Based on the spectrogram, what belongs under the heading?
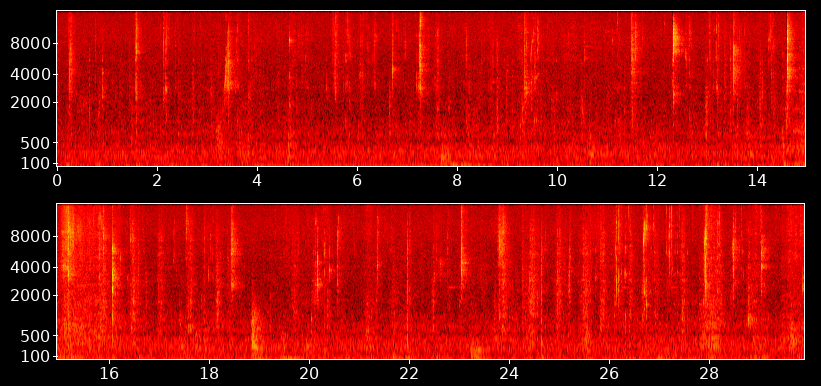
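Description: Close-miked chewing and biting of hilsa fish biryani, with frequent wet mouth clicks and small crunches, over a steady low hum.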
